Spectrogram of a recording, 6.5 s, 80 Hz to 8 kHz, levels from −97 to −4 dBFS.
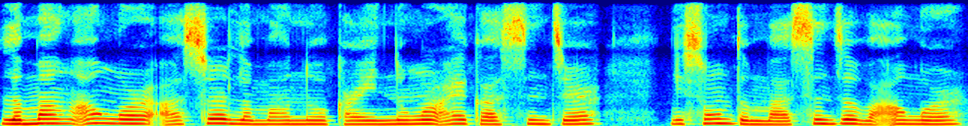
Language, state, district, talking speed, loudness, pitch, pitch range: Ao, Nagaland, Kohima, 120 wpm, -16 LUFS, 240 Hz, 230-255 Hz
